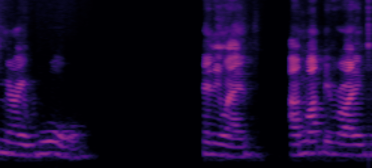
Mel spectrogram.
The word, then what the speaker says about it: Merriwa: And he pronounced it as Merriwar.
